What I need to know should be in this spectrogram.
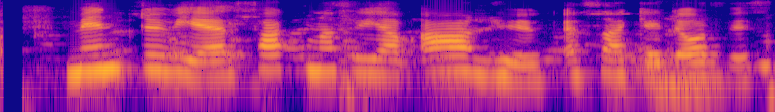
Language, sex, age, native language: Icelandic, female, 13, Icelandic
